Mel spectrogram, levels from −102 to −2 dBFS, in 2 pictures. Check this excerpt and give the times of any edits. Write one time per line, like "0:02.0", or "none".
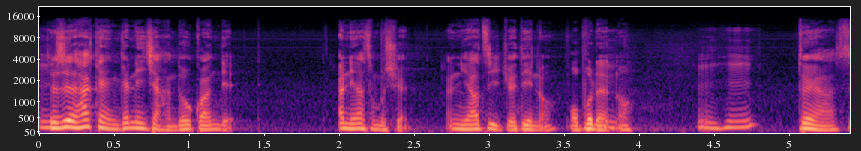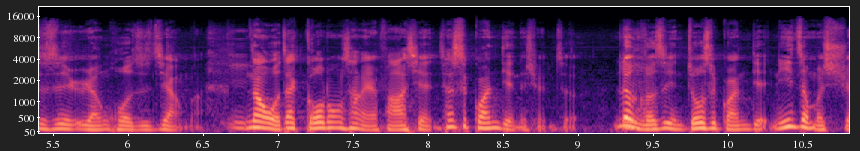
none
